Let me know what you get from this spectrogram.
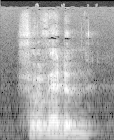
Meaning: to wager
- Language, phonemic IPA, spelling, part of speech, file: Dutch, /vərˈʋɛdə(n)/, verwedden, verb, Nl-verwedden.ogg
